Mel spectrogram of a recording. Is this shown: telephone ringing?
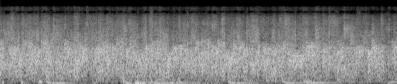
no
